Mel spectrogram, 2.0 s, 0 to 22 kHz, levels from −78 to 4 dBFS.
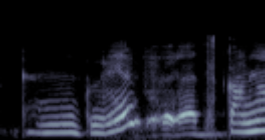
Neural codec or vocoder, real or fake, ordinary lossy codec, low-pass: codec, 16 kHz, 4 kbps, X-Codec, HuBERT features, trained on LibriSpeech; fake; none; none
